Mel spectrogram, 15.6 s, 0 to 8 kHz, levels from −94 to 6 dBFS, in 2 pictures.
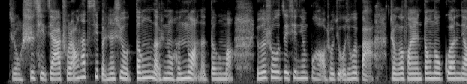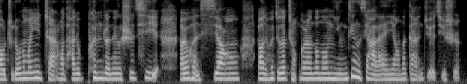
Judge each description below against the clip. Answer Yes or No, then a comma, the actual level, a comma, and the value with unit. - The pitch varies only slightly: Yes, narrow, 1.8 semitones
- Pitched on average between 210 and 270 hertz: No, high, 195 Hz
